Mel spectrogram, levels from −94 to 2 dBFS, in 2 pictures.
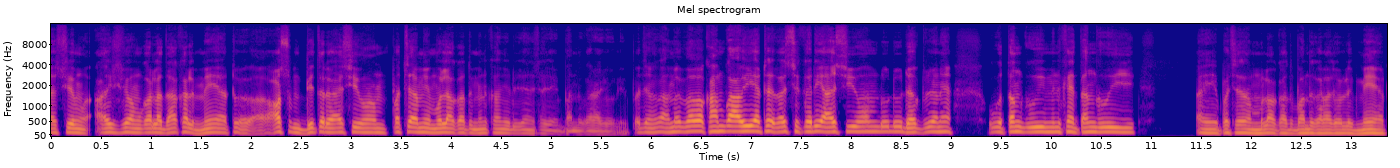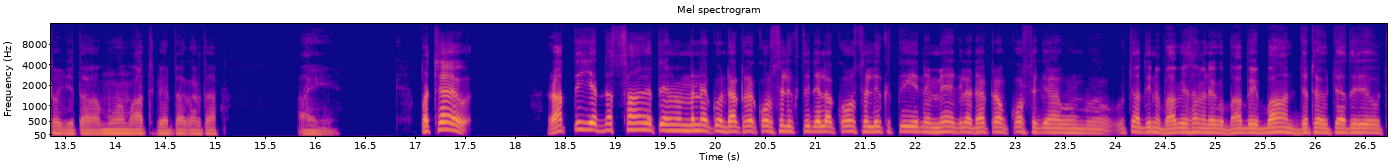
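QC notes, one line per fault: Nothing to flag on this one, no faults turned up anywhere in the speech.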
